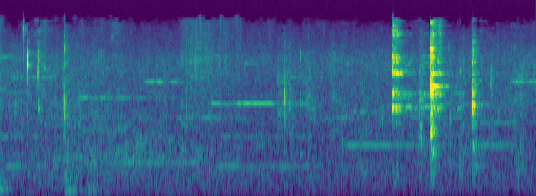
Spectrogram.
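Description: Quiet room tone at a dining table, with a few light metallic clinks of a fork about three seconds in.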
